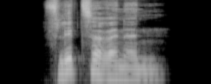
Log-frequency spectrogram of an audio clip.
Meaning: plural of Flitzerin
- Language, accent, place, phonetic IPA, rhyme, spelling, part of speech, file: German, Germany, Berlin, [ˈflɪt͡səʁɪnən], -ɪt͡səʁɪnən, Flitzerinnen, noun, De-Flitzerinnen.ogg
